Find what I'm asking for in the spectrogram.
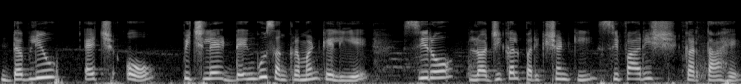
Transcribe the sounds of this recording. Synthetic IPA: ɖɐblju | eːt͡ʃʰoːpɪt͡ʃʰleɖẽːŋɡusɐ̃ŋkɾəməɳkeliesiɾolɔːd͡ʒɪkəlpɐɾɪkʃəɽ̃kisɪfaːɾɪʃkɐɾt̪aɦɛː

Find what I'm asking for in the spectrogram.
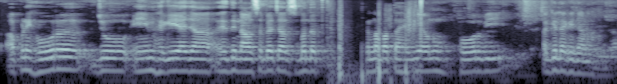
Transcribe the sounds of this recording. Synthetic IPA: a̰ːpɳeːɦoːɾd͡ʒoːeːmɦɛːɡeːɛːd͡ʒãːɪ̰sd̪eːnaːlsəbjaːt͡ʃaːɾsəbənd̪ət̪ɡəlːãːbaːt̪ãːɦɛːɡiːɛːʊnũːhoːɾʋiː | əɡeːlɛːkeːd͡ʒaːɽ̃aː

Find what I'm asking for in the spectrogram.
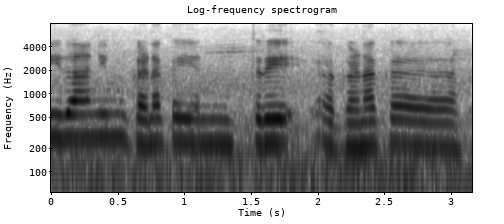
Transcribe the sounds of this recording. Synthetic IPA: id̪aːnimɡɐɳɐkɐjɐnt̪ɾe | ɡɐɳɐkɐ

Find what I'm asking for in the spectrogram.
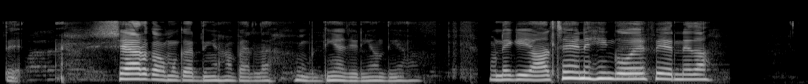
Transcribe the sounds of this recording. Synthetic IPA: t̪eː | ʃɛːlkəmkəɾd̪ijãːɦãːpɛːlɛ̃ːʋəɖɪjãːd͡ʒeːɽɪijãːɦʊ̃ːnd̪ijãːɦãː | ʊnẽːkɪjaːlt͡ʃʰeːɪneɦĩːɡoːeːpʰeːɾnẽːd̪aː

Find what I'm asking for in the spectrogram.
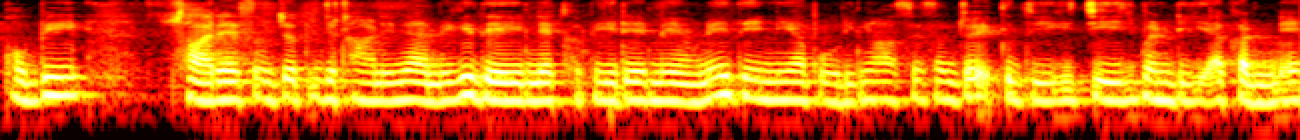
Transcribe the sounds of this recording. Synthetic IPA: oːbiː | saːɾẽːsəmd͡ʒõːd͡ʒɪʈʰaːɽ̃iːnɛːmĩːkid̪eːinẽːkʰəmiːɾẽːmẽːoːnẽːd̪eːnijãːpuːɽɪjãːəsẽːsəmd͡ʒõːɪ̰kd̪ʊiːɡiːt͡ʃiːd͡ʒbəɳɖiːɛːkʰəɾneː

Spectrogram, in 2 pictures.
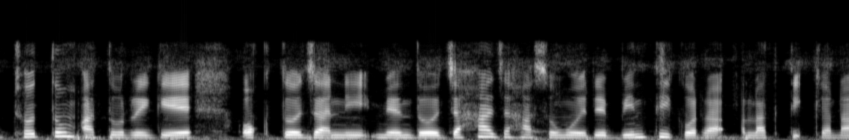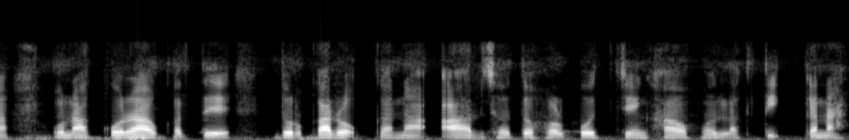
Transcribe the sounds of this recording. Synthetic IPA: d͡ʒʰʱɔt̪ɔmʔa̰t̪ɔɾɛɡɛɔkt̪ɔd͡ʒanimɛnd̪ɔd͡ʒahãd͡ʒaɦãsɔmujɾɛbint̪ikɔɾa̰ʔlaɡt̪iʔkanaɔnakɔɾawkat̪ɛd̪ɔɾkaɾɔʔkanaaɾd͡ʒʱɔt̪ɔɦɔɽkɔt͡ʃɛŋɡhawɦɔ̃laɡt̪iʔ̚kana

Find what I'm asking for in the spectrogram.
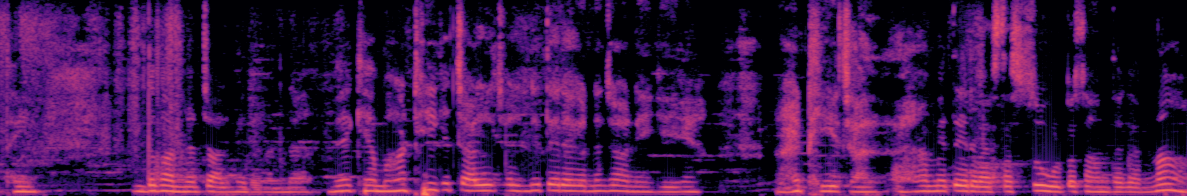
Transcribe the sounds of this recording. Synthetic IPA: t̪ʰĩː | d̪əkʰãːnaːt͡ʃəlmeːɾeːkənːɛːmɛ̃ːkʰeãːməɦãːʈʰiːkɛːt͡ʃəlt͡ʃəlniːt̪eːɾeːkənãːd͡ʒaːneːɡeːɛ̃ː | ɦɛ̃ːʈʰiːkɛt͡ʃəlɦɛ̃mɛ̃ːt̪eːɾeːʋɛːst̪aːsuːɾpəsənd̪kəɾnaː

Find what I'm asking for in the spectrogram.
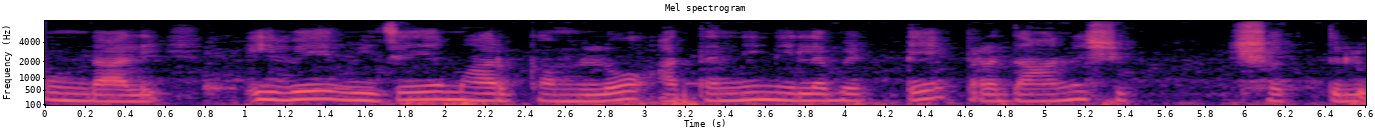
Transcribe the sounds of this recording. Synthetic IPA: uɳɖaːli | iʋe̞ːʋid͡ʒɐjɐmaːɾɡɐmlo̞ːʔɐt̪ɐnːinilɐbɛʈːe̞ːpɾɐd̪ʱaːnɐʃi | ʂɐkt̪ːulu

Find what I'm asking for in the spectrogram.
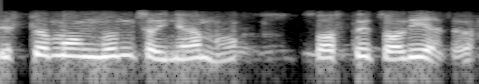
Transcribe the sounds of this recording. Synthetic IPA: t̪est̪omʌŋɡont͡sʰʌjnʌmʌ | sʌst̪et͡sʌliat͡sʰʌ

